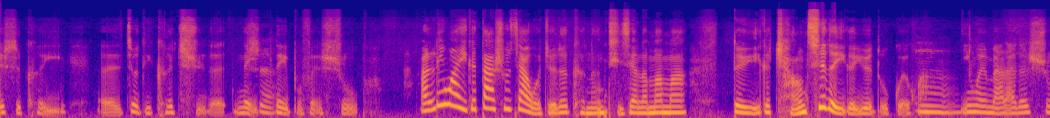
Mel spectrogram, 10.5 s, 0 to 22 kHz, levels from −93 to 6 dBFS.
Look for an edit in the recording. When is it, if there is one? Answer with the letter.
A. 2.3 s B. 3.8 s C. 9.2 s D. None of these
D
